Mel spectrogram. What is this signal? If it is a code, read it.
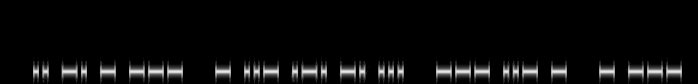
Morse code, heard as a keyed tone, about 25 wpm, 600 Hz. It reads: INTO TURNS OUT TO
